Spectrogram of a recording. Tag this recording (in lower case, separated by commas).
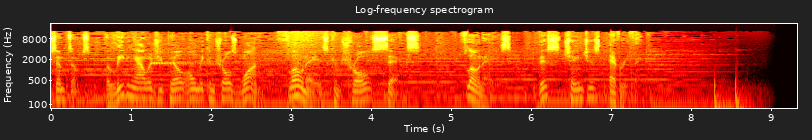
music, spray, speech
